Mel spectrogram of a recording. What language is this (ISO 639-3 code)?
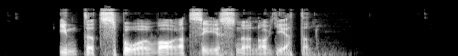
swe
